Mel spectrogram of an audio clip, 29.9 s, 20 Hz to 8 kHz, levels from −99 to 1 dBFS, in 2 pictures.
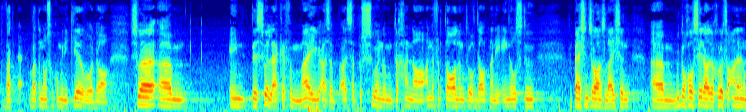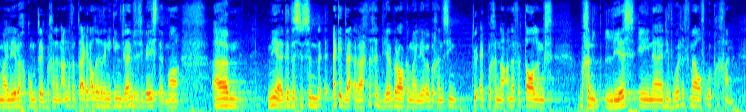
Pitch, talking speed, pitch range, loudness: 135 Hz, 190 wpm, 130-145 Hz, -30 LUFS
